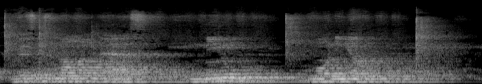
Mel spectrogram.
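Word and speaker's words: pneumonia: दूसरी डिजीज है which is known as न्यूमोनिया। P silent होता है, ठीक है।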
